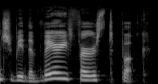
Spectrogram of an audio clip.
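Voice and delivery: usual speaking voice

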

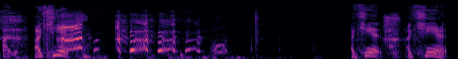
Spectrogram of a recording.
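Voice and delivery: breaking up with laughter; can't get words out for laughing; laughing helplessly. Real, not acted. Laughing too hard to talk.

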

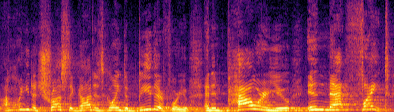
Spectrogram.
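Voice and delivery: impassioned preaching. Real, not acted. Preacher promising God's help in that fight, impassioned. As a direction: drive the promise home to the listeners.

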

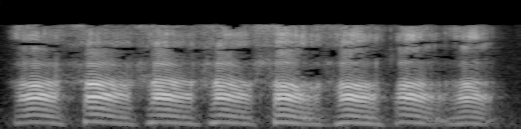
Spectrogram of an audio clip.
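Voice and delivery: low, even string of fake ha's; imitated forced laugh, evenly spaced; put-on dry laugh. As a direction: laugh deliberately without feeling it. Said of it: "But the whole laughter was".

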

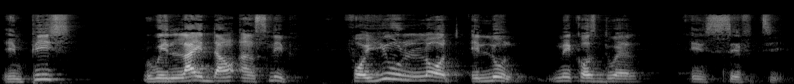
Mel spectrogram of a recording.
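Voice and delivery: prayerful declaration. Shown as a demonstration. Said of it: "prophesy upon your household".

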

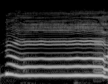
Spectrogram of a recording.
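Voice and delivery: high shouted no; mock anguished no. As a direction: cry out no in despair. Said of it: "She's like".

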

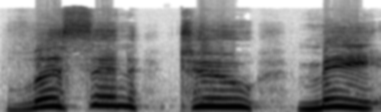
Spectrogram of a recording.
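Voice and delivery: high, hammed-up desperate shouting; mock scream, slowing to punch each word. Griffin warns his father about the house, screaming. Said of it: "Griffin is just screaming at his father".

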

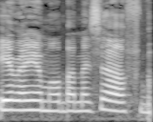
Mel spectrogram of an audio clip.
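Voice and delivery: high-pitched poor-little-me voice; mock self-pity. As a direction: play up being left all alone, half-joking. Mock self-pity, no visitors on Sunday.

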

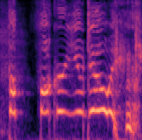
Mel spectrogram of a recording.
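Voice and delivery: high mock squeal of disbelief; squeaky disbelief. Reacting to the dumb scene with a high squeaky voice. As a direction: squeak it, baffled.

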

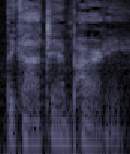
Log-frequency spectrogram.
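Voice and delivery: hurt and stung, voice dropping low; wounded, hurt. Retold or imitated. Wife stung by husband's brush-off, hurt and quiet. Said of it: "she just goes".

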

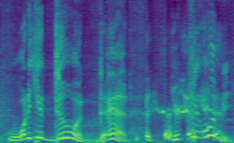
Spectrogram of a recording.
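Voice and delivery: high-pitched mock agony at Dad; exasperated son imitation. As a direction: whine at Dad's awful joke, pitch soaring. Imitates exasperated son hearing joke.

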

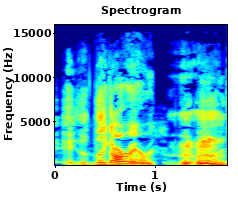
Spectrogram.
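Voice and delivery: hoarse, cracking voice giving out; losing voice. Real, not acted. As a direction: voice breaking up hoarsely. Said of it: "I'm losing my voice here".

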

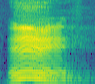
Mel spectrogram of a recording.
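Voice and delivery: loud hardcore "urgh"; forceful macho growl-grunt; tough-guy grunt. Acted. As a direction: grunt it like a fired-up zealot. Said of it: "see yourself as a tough, hardcore".

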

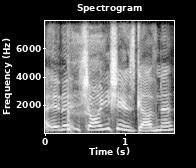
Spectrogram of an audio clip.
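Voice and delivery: put-on high cockney shoeshine boy accent; hammed-up cockney urchin; mock cockney accent. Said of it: "your British accent is always in it".

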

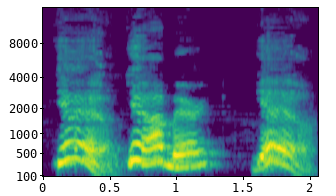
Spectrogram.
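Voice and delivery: high, loud, over-eager agreement; eager yes. Retold or imitated. Acting out own eager past reply.

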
